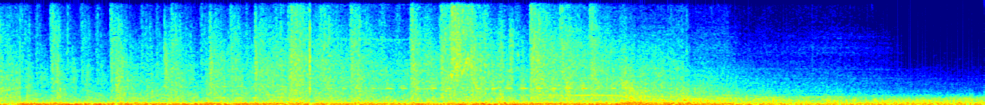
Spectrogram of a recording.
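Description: Loud, steady, crackling roar of a jet-and-rocket-powered land speed record car at speed, deep and rumbling.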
